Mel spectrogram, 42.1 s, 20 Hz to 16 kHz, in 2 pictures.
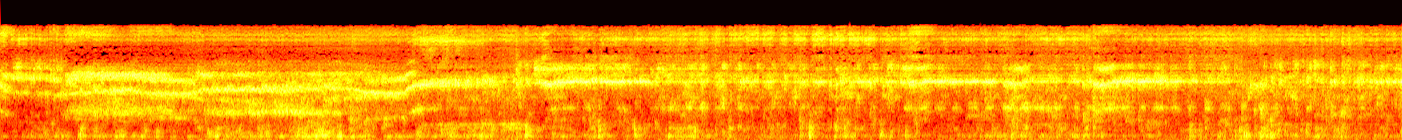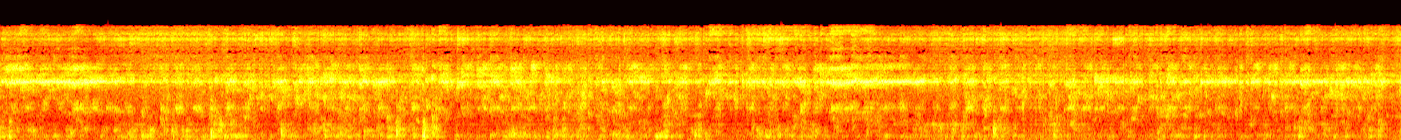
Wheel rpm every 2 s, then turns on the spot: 170, 160, 170, 210, 230, 230, 230, 230, 230, 230, 230, 230, 230, 230, 230, 230, 230, 230, 230, 230, 230.
none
